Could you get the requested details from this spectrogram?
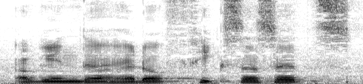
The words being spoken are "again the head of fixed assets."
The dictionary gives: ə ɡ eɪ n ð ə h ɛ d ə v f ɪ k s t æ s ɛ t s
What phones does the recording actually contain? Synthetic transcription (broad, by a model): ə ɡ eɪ n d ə h ɛ d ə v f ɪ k s ʌ s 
